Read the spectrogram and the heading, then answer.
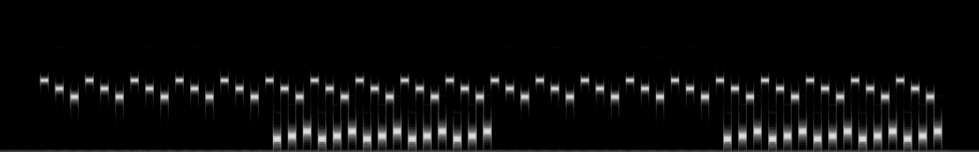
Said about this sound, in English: The three and six-tone patterns are alternated twice. Try to continue to hear the three-tone standard in the six-tone cycle.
